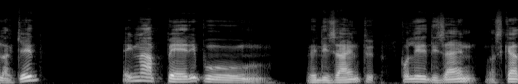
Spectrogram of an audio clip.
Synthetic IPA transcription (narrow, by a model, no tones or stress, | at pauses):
lɐɾkid̪ | ḛknapeɾipu | ɾid̪izajnp | poliɾid̪izajnvɐ̰ska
